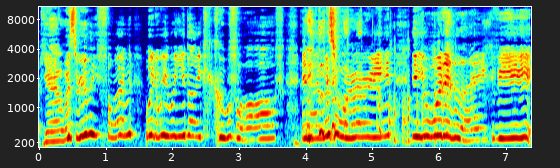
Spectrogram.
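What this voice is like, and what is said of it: Silly put-on voice. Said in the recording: “I'm doing a silly voice,”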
